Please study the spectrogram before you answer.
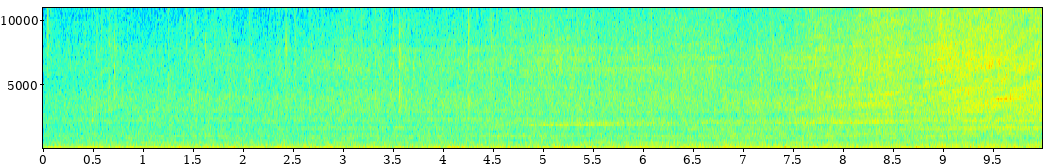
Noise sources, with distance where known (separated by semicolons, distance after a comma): engine of unclear size, near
